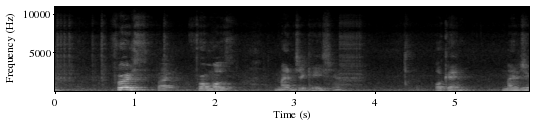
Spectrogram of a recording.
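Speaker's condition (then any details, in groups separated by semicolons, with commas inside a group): Traumatic brain injury; ataxia affecting balance, past powered wheelchair use; walking now; slurs a lot, speaks too fast, worse one-on-one, had speech therapy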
